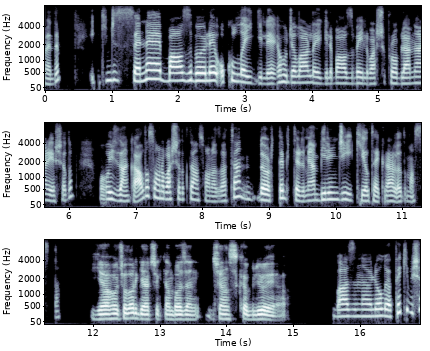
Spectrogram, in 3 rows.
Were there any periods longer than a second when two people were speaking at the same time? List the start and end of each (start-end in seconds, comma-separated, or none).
none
